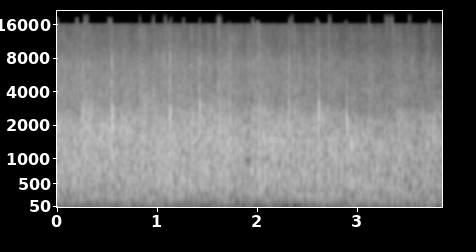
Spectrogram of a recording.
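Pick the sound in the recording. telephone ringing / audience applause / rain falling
audience applause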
